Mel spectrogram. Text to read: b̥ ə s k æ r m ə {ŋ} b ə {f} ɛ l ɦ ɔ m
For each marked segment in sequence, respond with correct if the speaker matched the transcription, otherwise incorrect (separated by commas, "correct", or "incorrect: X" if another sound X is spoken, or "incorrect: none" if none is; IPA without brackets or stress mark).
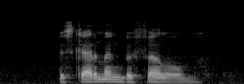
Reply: correct, correct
